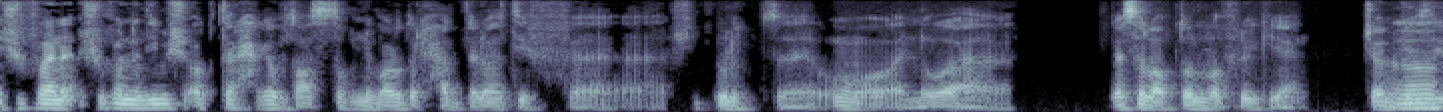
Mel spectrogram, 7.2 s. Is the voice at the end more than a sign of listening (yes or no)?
no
